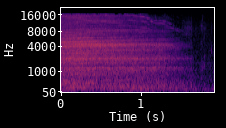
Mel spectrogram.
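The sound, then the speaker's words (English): A deep inhalation during a guided meditation exercise, heard as a steady, airy hiss that starts fairly loud and gradually fades toward the end, with no talking. “And now inhale and fill the earth with light beneath your feet.”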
